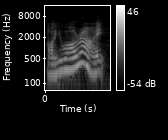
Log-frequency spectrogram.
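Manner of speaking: put-on boy checking on grandma; polite concern. A narrator's reading. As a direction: sound sweetly worried. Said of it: "George asked her politely".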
